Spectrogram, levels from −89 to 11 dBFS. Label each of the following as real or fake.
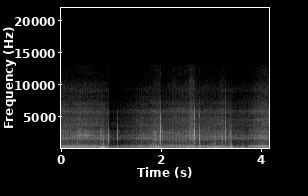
real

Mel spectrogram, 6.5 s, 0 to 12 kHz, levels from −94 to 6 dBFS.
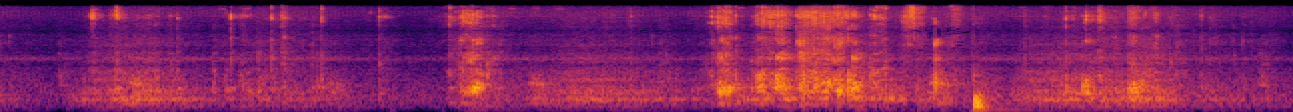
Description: real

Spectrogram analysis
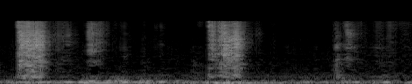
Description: fake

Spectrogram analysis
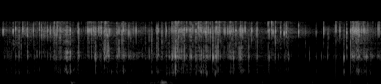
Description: real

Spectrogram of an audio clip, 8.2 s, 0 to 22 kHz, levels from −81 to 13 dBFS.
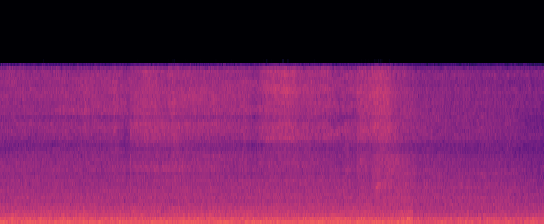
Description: real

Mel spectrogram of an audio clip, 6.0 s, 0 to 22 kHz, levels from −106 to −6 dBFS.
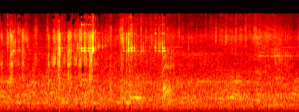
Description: real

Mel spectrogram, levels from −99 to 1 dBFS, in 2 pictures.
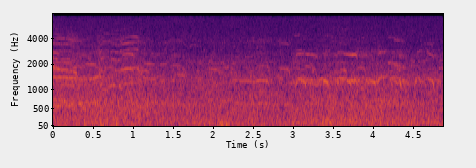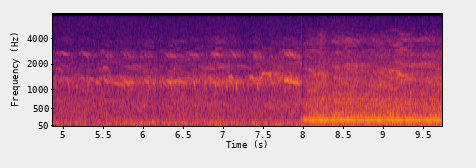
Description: real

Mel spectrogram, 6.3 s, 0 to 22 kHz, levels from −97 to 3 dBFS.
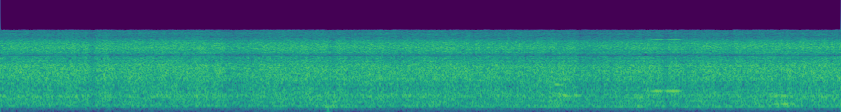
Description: real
